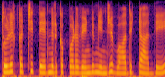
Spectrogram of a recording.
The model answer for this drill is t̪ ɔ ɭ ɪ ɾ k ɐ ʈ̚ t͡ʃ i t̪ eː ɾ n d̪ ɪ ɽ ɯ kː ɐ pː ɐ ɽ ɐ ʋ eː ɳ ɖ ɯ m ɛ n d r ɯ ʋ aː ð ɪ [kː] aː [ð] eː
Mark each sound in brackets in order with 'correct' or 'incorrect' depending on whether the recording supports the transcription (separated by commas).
incorrect, correct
